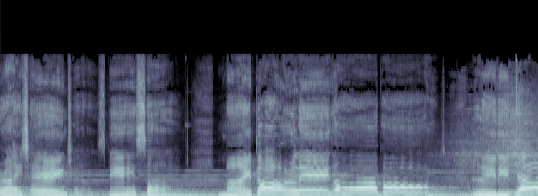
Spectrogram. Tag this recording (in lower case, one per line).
music
lullaby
